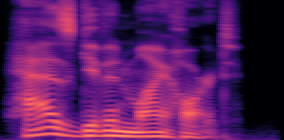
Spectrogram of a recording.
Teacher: Take the phrase, "has given my heart." Do you hear that repeating H sound? It's soft, it's breathy. It almost sounds like a literal sigh of relief.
